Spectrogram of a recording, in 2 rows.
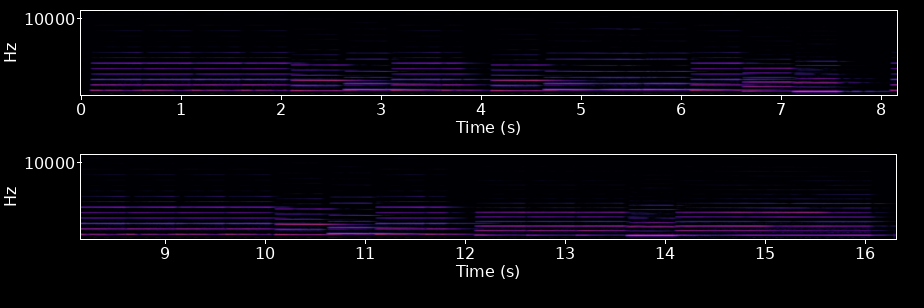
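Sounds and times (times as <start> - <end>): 
clarinet: 0.1 - 16.3.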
